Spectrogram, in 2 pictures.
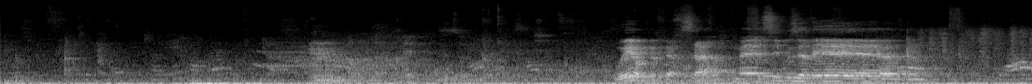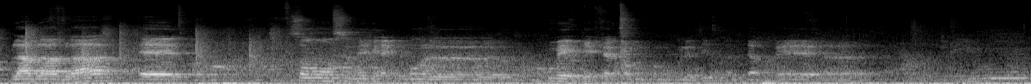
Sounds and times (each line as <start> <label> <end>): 0.6 course of legal matters 20.6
